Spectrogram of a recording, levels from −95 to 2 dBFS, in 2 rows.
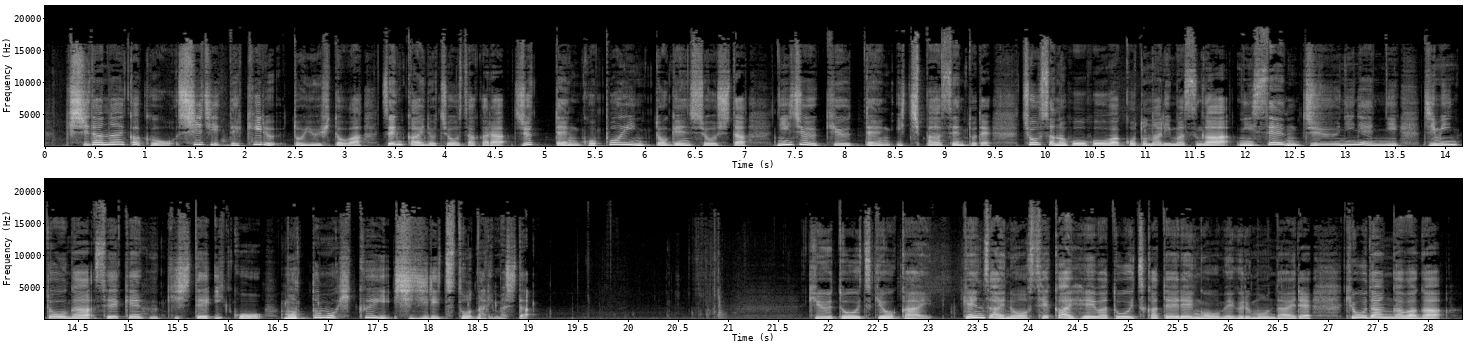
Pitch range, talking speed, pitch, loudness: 175-250 Hz, 210 characters per minute, 220 Hz, -18 LUFS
